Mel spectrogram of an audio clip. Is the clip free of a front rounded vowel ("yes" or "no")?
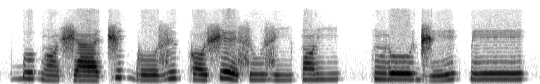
yes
